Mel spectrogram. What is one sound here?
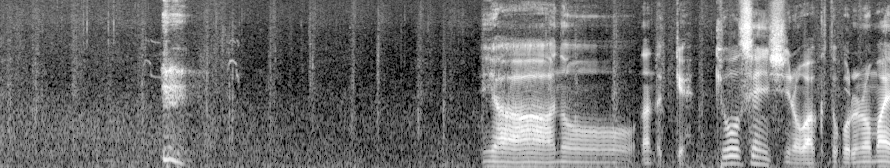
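Footsteps crunch on leafy ground.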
